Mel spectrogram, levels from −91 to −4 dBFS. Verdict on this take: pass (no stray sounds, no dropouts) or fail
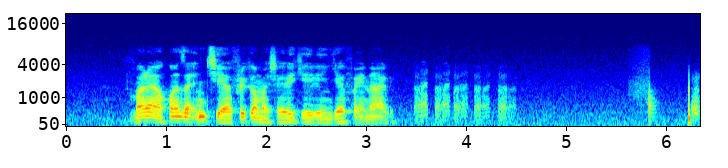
fail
